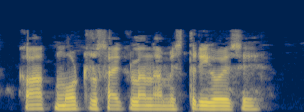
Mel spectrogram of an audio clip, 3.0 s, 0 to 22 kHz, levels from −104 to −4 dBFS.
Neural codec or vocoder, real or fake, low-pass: none; real; 7.2 kHz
